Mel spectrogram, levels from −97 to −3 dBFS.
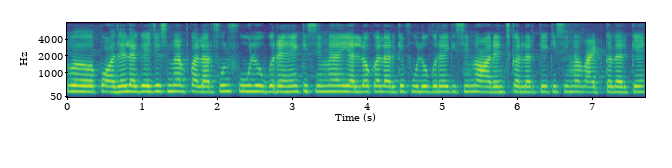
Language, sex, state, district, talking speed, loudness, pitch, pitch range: Hindi, female, Jharkhand, Jamtara, 235 wpm, -15 LUFS, 225 Hz, 220-235 Hz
